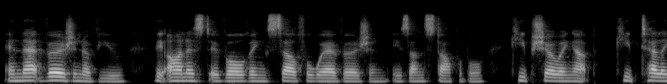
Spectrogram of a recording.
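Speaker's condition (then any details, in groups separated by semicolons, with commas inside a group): No condition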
